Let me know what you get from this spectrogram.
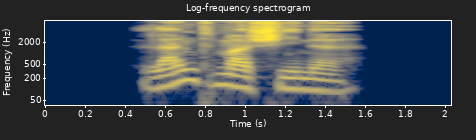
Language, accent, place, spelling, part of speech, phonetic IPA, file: German, Germany, Berlin, Landmaschine, noun, [ˈlantmaˌʃiːnə], De-Landmaschine.ogg
- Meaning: agricultural machine / implement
